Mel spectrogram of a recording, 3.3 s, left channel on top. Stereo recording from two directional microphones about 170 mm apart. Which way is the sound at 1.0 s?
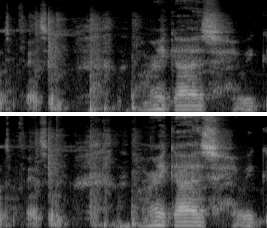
10° left (ahead or behind).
